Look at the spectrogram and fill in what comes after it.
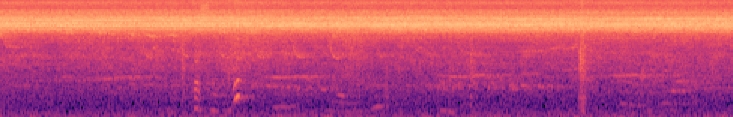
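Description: Steady, high-pitched drone of insects, with a few faint voices and a single light click about five seconds in.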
